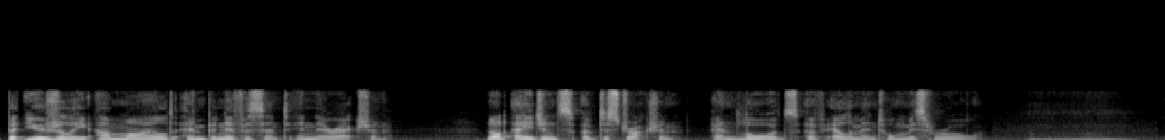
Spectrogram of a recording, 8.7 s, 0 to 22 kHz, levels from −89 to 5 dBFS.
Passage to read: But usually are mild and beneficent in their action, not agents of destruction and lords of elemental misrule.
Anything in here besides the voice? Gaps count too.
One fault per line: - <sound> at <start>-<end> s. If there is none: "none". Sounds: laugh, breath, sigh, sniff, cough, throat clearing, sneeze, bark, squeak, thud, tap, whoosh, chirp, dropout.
- breath at 7.6-8.6 s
